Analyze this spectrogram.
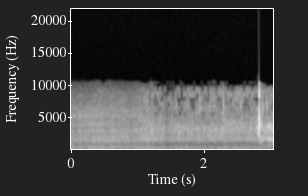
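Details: A steady low vehicle engine rumble fills the recording, with a brief knock near the end and no animal calls.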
